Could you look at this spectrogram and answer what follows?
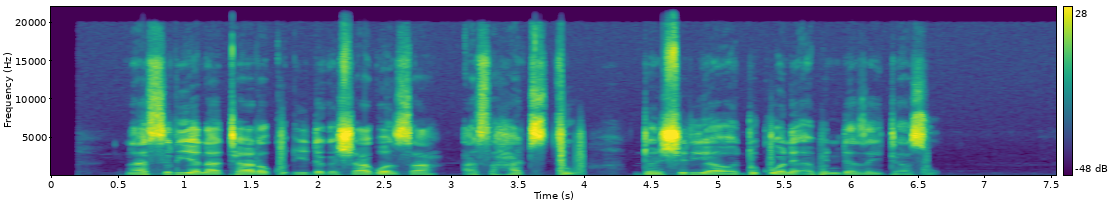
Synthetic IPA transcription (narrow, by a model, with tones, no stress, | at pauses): naː˦sɪ˦ɾjɐ˦naː˨taː˦ɽa˨kʷʊ˦ɗiː˦dɐ˨ɡa˨ʃaː˦ɡʷɔ˨nsa˦ʔa˨sa˨ɦa˦tsto˦˨ | dɔ˦nʃɪ˦ɽjaː˨waː˦dʊ˦kwɐ˦ni˦ʔa˨bɪ˦nda˨za˦˨jtaː˦so̰˦ʔ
